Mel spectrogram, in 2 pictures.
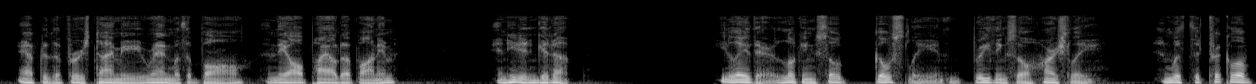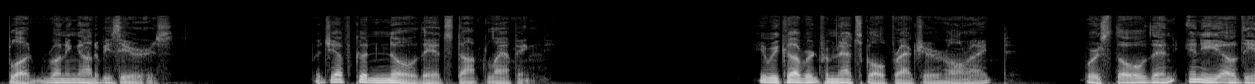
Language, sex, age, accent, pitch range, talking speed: English, male, 60-79, American, 70-90 Hz, 155 wpm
